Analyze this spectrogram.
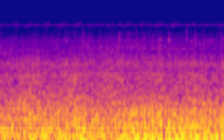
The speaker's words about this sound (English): and that's when the engine revved for a critical roar that made my eyes vibrate. I closed them and I plugged my ears. That was loud.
